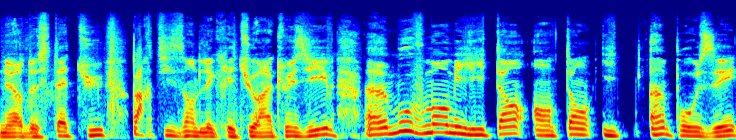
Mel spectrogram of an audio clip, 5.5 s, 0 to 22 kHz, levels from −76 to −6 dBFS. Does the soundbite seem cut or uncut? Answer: cut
